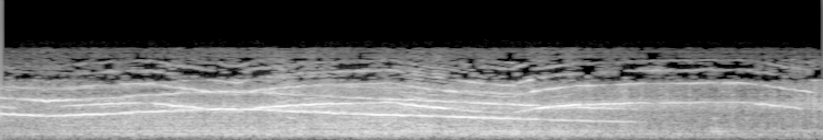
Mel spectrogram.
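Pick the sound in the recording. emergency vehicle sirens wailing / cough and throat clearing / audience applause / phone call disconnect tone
emergency vehicle sirens wailing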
